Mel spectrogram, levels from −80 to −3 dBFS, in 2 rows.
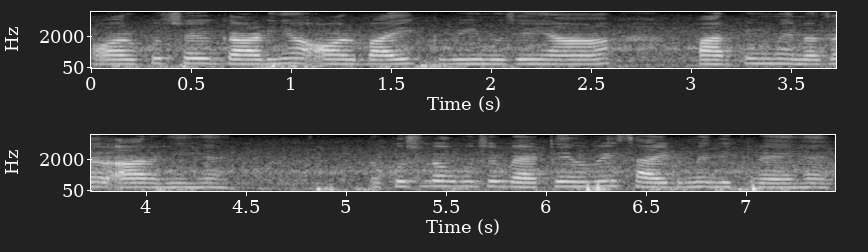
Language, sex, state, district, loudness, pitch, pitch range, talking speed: Hindi, female, Chandigarh, Chandigarh, -19 LUFS, 240 Hz, 230-255 Hz, 200 wpm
